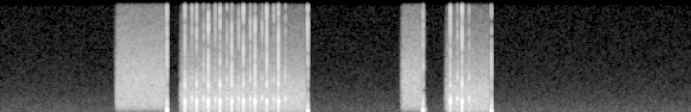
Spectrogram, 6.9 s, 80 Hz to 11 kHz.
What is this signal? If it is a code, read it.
Pulse dialling, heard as a rotary dial, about 9 pulses a second. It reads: 9 2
